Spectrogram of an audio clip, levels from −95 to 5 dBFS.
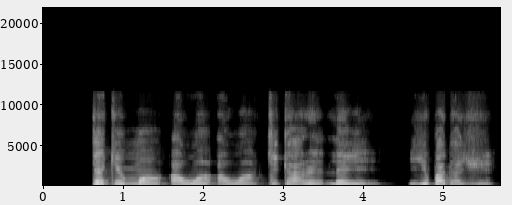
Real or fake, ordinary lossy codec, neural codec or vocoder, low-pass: real; none; none; none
